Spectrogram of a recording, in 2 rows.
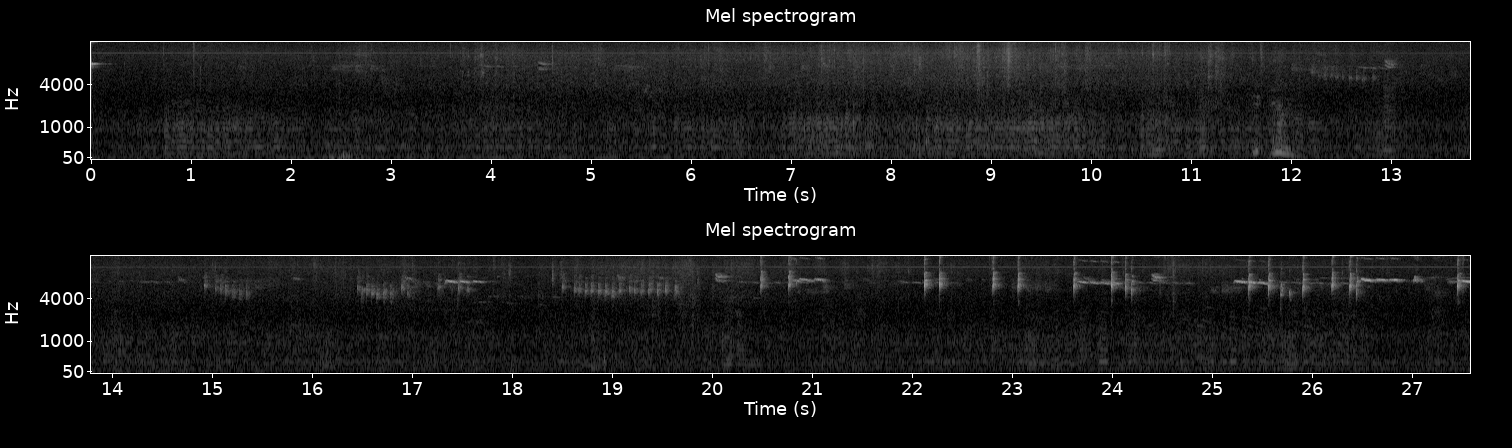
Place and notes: Gresham House, Calstock Rd, Gunnislake, UK - Wasps and Birds in an Apple Tree
In the garden of a 19th century mine captain's home in the Tamar Valley, there is an apple tree. I placed a ZOOM Q2HD microphone face-up underneath the tree.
